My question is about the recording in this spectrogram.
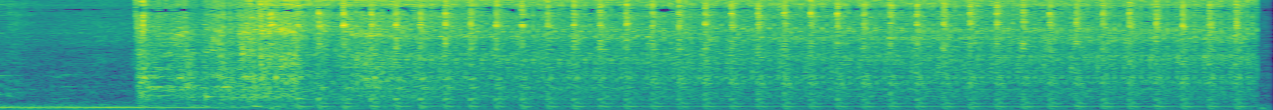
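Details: Peterbilt with a CAT diesel: the engine fires up, then pops sharply back through the intake about two to three times a second. The cause was a bad number four exhaust valve from a worn camshaft lobe, with number six also affected.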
